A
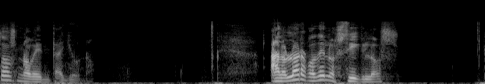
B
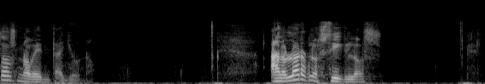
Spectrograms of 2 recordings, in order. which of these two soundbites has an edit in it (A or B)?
B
